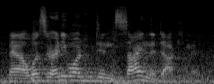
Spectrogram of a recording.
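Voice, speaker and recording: Man playing a fast-talking casual field reporter, loud music. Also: a little high, big pitch swings. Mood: excited, pushy. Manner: slangy, informal. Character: young male news field reporter, eager, casual, pushy. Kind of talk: mock live news report and interview.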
